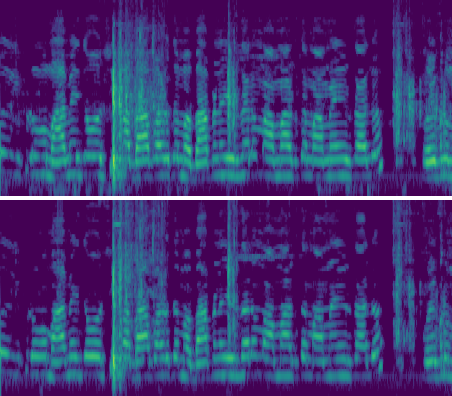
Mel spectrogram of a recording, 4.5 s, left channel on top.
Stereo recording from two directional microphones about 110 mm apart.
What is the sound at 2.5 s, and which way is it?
Speech, 30° right (ahead or behind).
